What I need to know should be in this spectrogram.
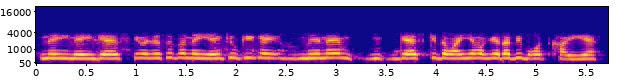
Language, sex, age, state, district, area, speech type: Urdu, female, 18-30, Delhi, Central Delhi, rural, conversation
